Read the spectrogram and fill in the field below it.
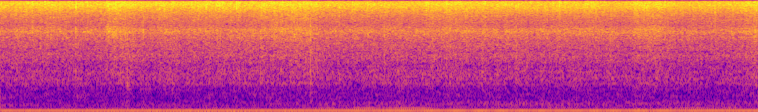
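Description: Capsicum and chicken sizzle loudly and continuously in a hot pan while being stir-fried, a dense, steady hiss with a low electrical hum beneath and no talking.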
